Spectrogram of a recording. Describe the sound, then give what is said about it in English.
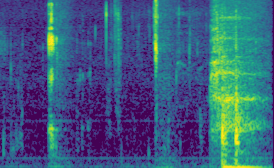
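A quiet mouth sound of someone sipping a Belgian beer, with a couple of soft wet clicks before a short slurping draw, and no talking. “Another sip.”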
